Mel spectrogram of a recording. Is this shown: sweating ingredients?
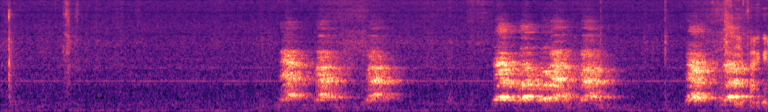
no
